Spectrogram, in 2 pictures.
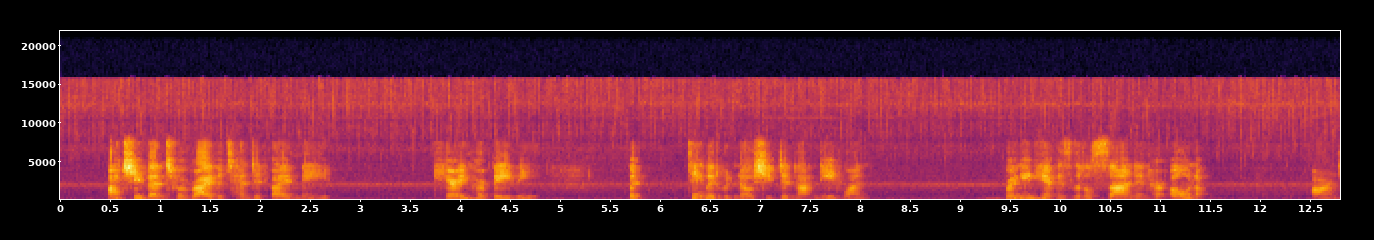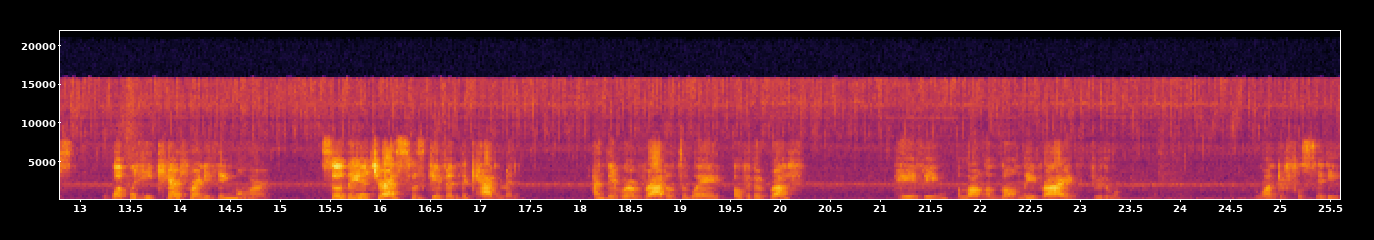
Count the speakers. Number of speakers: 1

